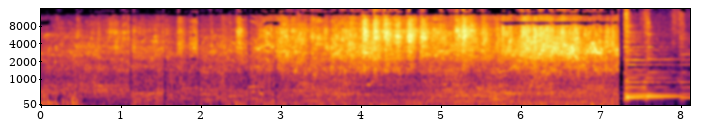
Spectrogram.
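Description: A flock of small cage birds in an aviary chattering and chirping together, a dense high twittering that swells over the first few seconds. About seven seconds in it cuts off abruptly and plucked ukulele music starts.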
